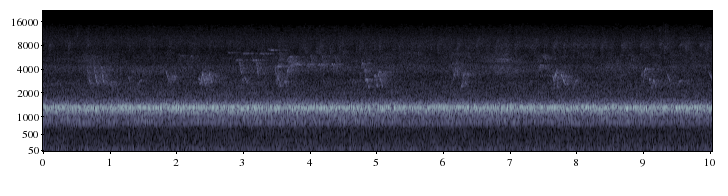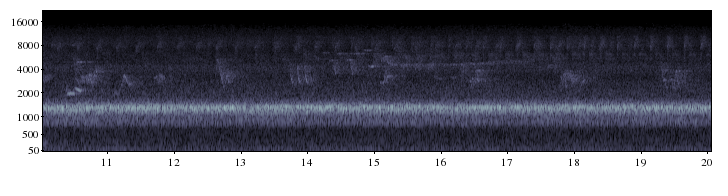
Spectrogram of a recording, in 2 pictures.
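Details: Wild periodical cicadas emerging after 17 years in woods, recorded on a hill with a Zoom H2. Their massed chorus forms a steady, unbroken droning whine, with faint higher bird chirps scattered above it.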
